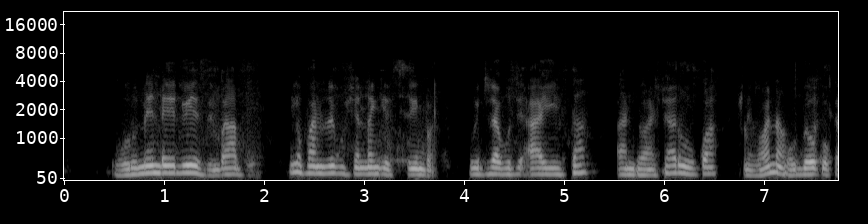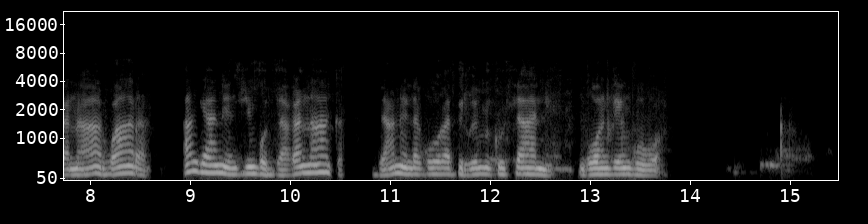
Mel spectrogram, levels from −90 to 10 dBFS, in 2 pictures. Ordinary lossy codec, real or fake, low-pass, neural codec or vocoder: Opus, 24 kbps; fake; 7.2 kHz; codec, 24 kHz, 3 kbps, HILCodec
